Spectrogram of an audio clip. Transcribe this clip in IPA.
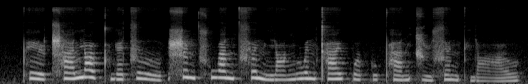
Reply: pʰ e˨˩ ɪ̯ ʈ͡ʂʰ ä˧˥ l j ɑ˥˩ ʊ̯ t̪ʰ ɥ ɛ˧˥ t͡s ɹ̩˥˩ | ʂ ə˥˧ n t͡sʰ w a˥˧ n t͡sʰ ə˥˩ n l j ɑ˧˥ ŋ l w ə˥˩ n kʰ a˥ ɪ̯ p ɤ˨˩ k u˧˥ pʰ a˧˥ n t͡ɕ y˨˩ s ə˥˩ n pʰ j ɑ˨˩˦ ʊ̯

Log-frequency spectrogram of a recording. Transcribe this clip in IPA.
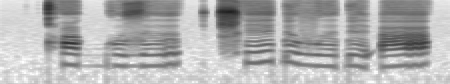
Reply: qʰ ʊ ɡ͡b ʊ z ɘ | ʈ͡ʂʰ e ɗ ɘ v ɘ ɗ e ʔ a

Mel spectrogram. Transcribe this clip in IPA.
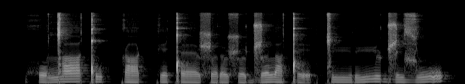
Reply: x o ŋ͡ǀ aː ǃ u kː a kː e ǃ ɛː ʂ ə ɾ œ ʂ œ ɖ͡ʐ ə l a ǃ e | ǀ yː ɾ yː ɖ͡ʐ i ʑ u

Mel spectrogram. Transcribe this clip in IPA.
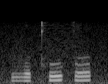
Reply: v ʊ kʰ u k ʊ

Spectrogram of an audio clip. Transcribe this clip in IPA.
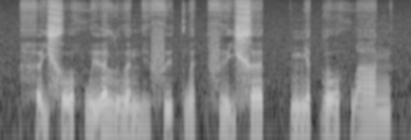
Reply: h ə̰˧˥ j x o̰˧˥ h w ɨ̰˧˥ ə̯ l u˨˦ ə̯ n ɨ̤˨˩ f ɨ̰˧˥ k w ə˨˩ t̚ f ɨ˨˦ j x ə˦˥ t̚ | ɲ ə˦˥ t̚ l o˧ h w a˧ ŋ

